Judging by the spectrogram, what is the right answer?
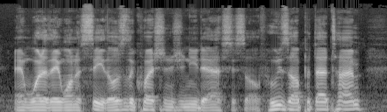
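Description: An unremarkable speaking voice with ordinary pitch variation talks with an American accent. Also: man. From Boston area, US. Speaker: podcast co-host. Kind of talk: casual chat.

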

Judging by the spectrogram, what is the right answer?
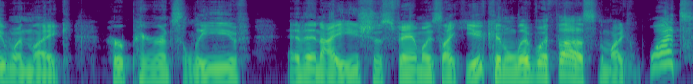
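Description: The sound is dry and close, with no echo and a very clean, silent background. The pace is moderate and the pitch varies in an ordinary way. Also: man. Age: 30s. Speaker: YouTuber on fan conspiracy theories. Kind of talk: casual chat.

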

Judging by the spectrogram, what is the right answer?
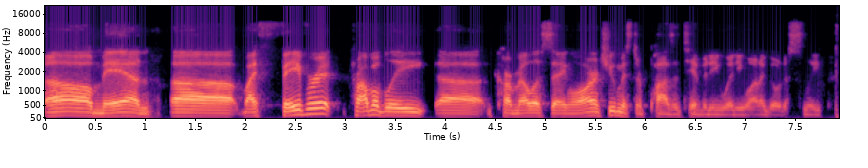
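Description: Speaking in a plain, everyday voice, a man with an American accent uses medium pitch and lively intonation at a moderate pace. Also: big swings in loudness. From New Jersey. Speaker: podcast guest, Sopranos fan. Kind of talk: casual chat.

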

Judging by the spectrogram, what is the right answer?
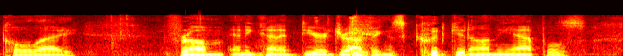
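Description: This man's voice sits at a fairly low pitch. Noticeable background noise runs behind him. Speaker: cider maker, home-brew supplier. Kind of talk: casual chat.

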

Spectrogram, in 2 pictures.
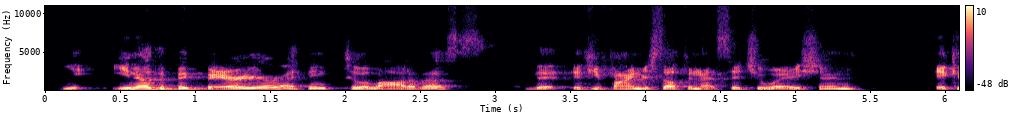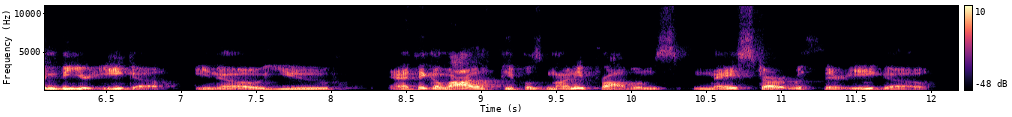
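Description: A man talks at a moderate pace with lively intonation and a medium pitch. He has an unremarkable speaking voice. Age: 40s. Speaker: financial advisor. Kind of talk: interview.

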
